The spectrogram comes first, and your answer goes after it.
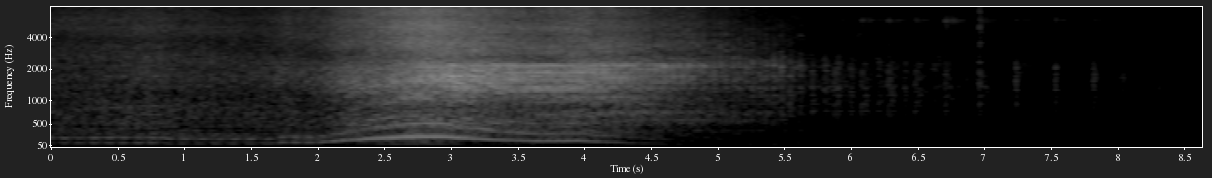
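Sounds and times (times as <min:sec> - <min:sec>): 
car engine starting: 0:00.0 - 0:06.9.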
